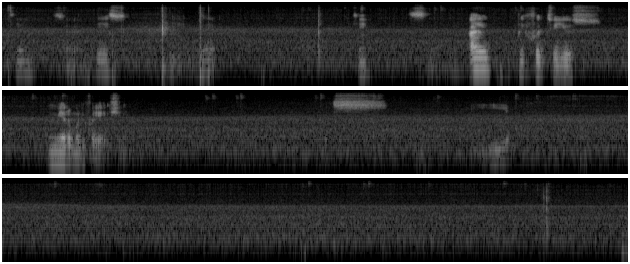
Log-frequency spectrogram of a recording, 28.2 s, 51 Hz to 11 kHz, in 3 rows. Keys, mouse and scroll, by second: 0.7 click, 2.4 e, 4.8-5.3 scroll up 2, 6.4 click, 7.7 click, 8.9 click, 10.1 middle click, 10.6 middle click, 12.4 click, 12.8 click, 14.0 click, 14.9 click, 15.9 click, 17.3 middle click, 18.3-18.9 scroll down 1, 19.4 click, 20.1 click, 23.2 click, 24.1 click, 25.1 click, 26.6 middle click, 27.9 click.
